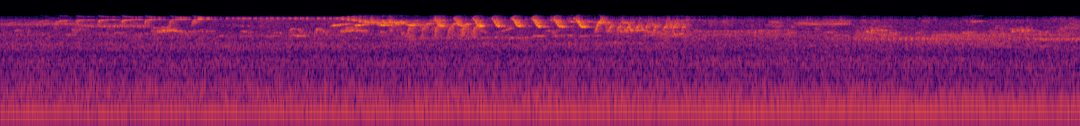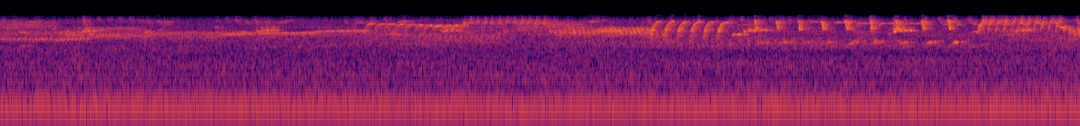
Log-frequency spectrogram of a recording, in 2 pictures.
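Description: Birds chirping, with bursts of rapid trills a few seconds in and again in the last few seconds, over a steady low hum.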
